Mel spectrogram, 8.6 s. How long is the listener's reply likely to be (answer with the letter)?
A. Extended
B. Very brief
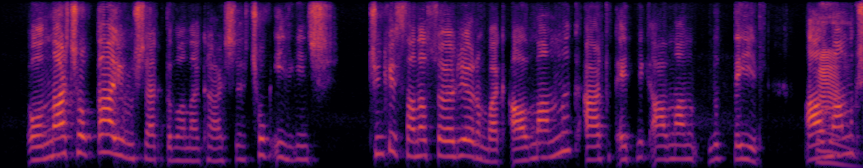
B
